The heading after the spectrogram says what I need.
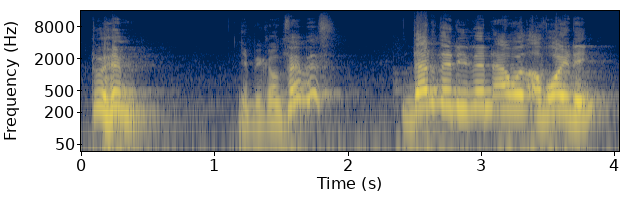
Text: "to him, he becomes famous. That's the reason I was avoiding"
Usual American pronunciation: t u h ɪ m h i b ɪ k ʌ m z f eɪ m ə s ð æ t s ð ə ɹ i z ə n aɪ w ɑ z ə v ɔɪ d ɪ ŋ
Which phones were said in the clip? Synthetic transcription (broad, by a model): t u h ɪ m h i b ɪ k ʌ m f eɪ m ə s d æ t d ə ɹ i z ə n aɪ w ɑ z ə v ɔɪ d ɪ ŋ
